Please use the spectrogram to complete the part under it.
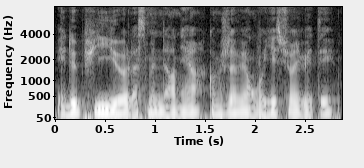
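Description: The host of a weekly market recap speaks quickly in a mellow, lowish voice with a steady tone. His market commentary is chatty and loose, packed with fillers, repeated words and restarts.

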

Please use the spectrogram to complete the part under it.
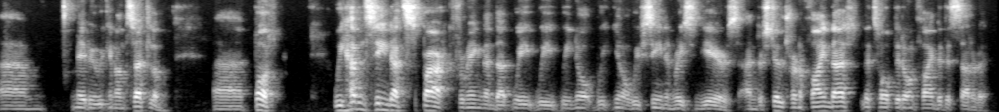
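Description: A man's voice: low voice, moderate pace. A man working as a rugby pundit, speaking in casual analysis, hesitant and often restarting his sentences. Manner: hesitant, many fillers and restarts. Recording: roomy echo.

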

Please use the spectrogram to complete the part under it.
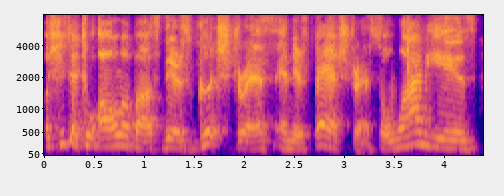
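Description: A woman in her fifties with a slightly low-pitched voice talks as a guest on a podcast. She tells reflective stories in an animated way, slipping into quoted affirmations as she goes. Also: a little slow. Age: 50s. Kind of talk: conversational interview.

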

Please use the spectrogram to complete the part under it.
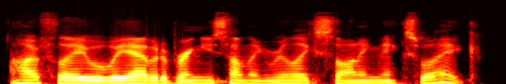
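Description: A man's voice: medium pitch, completely flat delivery, rapid-fire, darkish tone, clear, resonant tone, dry recording. Dry-witted man, close and dry. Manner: dry teasing wisecracks. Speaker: podcast co-host. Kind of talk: casual chat.

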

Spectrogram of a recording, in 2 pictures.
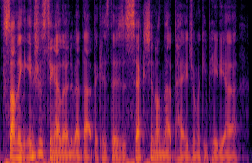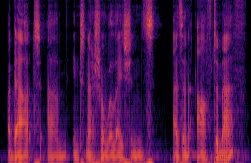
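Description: A man chatting casually as a podcast guest, animated and swearing freely with frequent laughs. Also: low voice, fast. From Australia.

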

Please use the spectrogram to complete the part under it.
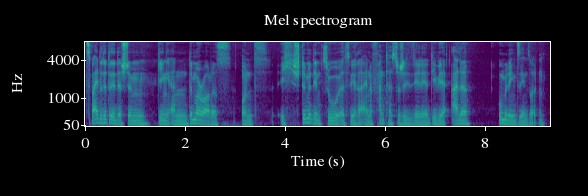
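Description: Low, gravelly man, joking podcast host. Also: fairly even intonation, moderate pace. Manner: playful, joking, laughs often. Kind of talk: casual podcast chat.

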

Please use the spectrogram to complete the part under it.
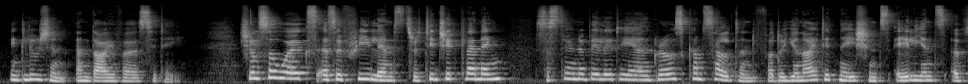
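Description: Host: woman, formal and measured, room echo on the voice. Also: mid-range voice, darkish tone. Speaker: podcast host. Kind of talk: scripted intro and interview questions.

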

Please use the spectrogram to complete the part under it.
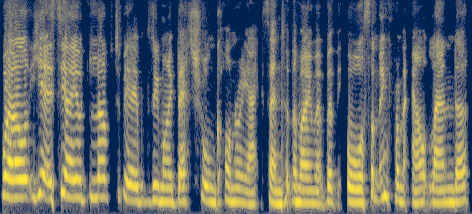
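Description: A woman's voice: medium pitch, brisk. A woman with an English accent, a leadership coach and author talking as a podcast guest in an upbeat, cheerful and playful way. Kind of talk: podcast interview.

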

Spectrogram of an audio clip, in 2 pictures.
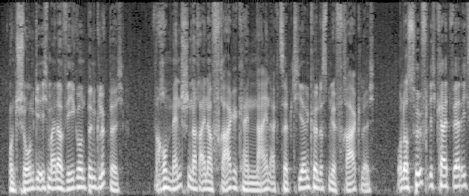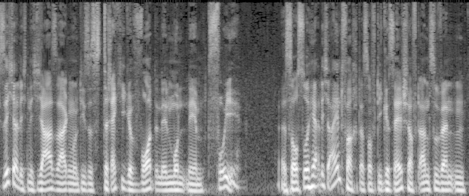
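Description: A man narrating a creepypasta in the first person, calm and sinister with mocking asides. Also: on the low side, no echo.

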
